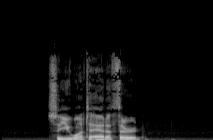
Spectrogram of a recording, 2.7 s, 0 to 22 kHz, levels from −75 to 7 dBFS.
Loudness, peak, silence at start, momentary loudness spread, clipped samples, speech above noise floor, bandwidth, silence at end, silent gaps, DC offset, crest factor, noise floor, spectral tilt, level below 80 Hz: -18 LUFS; -2 dBFS; 0.6 s; 10 LU; under 0.1%; 41 dB; 14 kHz; 0.5 s; none; under 0.1%; 18 dB; -59 dBFS; -5 dB/octave; -40 dBFS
